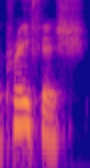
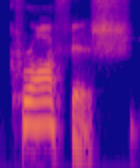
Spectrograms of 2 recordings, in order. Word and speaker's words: crayfish: We pronounce it crawfish, craw, not cray, but craw.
